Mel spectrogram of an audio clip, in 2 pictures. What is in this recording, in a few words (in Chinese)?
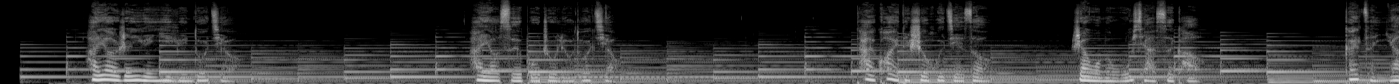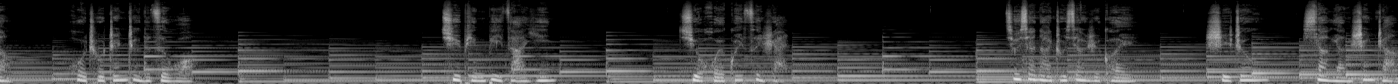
女 温情类地产广告; 向日葵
